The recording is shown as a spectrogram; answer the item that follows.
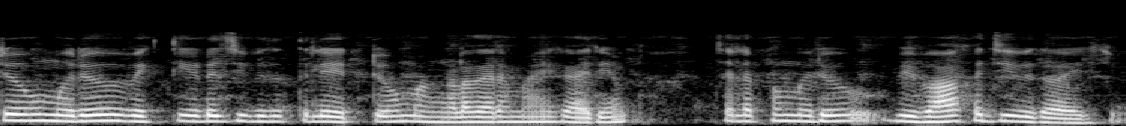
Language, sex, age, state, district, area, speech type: Malayalam, female, 45-60, Kerala, Kottayam, rural, spontaneous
